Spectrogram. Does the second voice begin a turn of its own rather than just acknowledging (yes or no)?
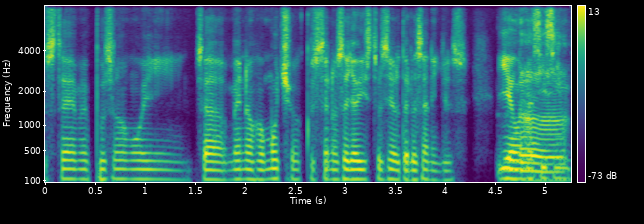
no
